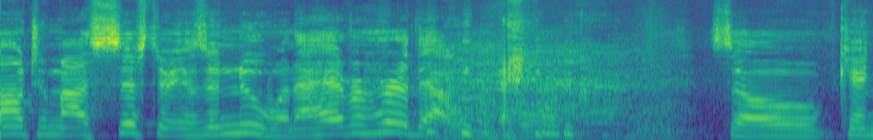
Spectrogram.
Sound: audience laughing

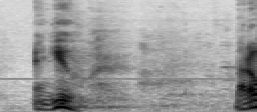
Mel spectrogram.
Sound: laughter

